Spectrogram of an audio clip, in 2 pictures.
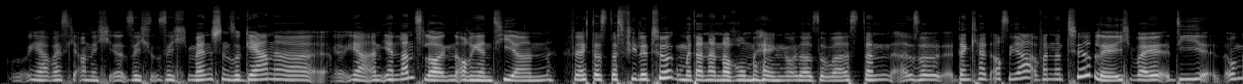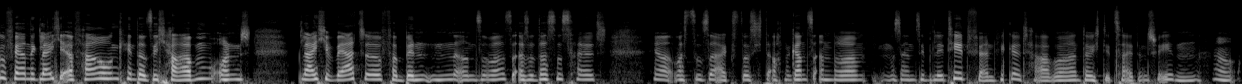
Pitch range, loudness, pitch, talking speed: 200-230 Hz, -24 LUFS, 210 Hz, 180 wpm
